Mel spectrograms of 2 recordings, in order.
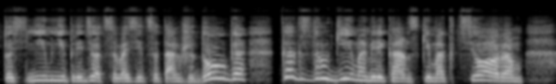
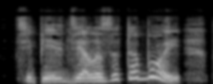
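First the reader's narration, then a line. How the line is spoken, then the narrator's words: Inviting purr. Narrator (Russian): призывно промурлыкала она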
